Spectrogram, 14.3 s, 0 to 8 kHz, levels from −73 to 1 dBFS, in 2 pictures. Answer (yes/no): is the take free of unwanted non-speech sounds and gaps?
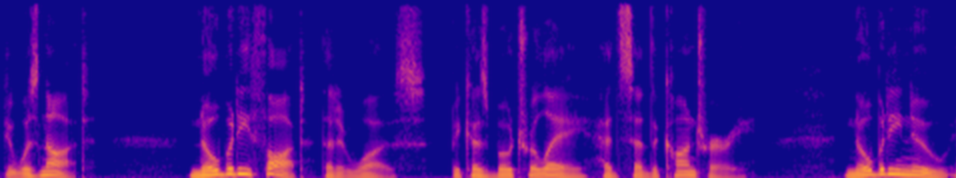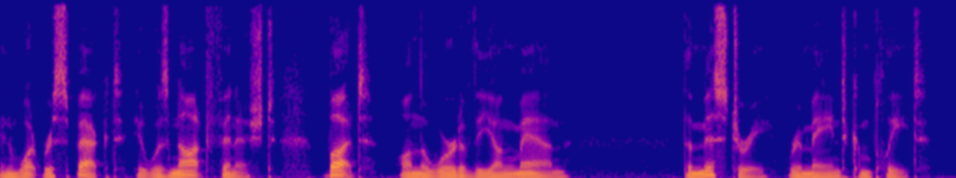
yes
